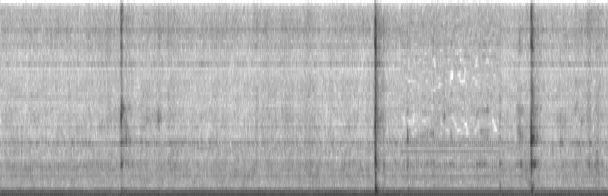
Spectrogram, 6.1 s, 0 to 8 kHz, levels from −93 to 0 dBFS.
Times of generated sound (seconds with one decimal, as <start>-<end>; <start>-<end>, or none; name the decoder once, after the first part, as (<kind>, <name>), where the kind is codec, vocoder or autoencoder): 0.0-4.0 (codec, HILCodec); 5.0-6.1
